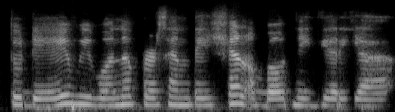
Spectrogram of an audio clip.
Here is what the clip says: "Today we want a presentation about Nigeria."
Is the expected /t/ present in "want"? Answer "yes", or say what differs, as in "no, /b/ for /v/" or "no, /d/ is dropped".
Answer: no, /t/ is dropped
